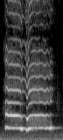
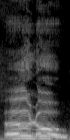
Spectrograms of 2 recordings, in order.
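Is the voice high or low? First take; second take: high; low. First: It is said in a very high voice. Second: It is said in a very low voice.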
